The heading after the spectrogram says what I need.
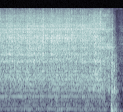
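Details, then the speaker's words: Vintage Tandy Radio Shack computer truck toy, two batteries, motor and cam drive, after reattaching a loose wire and a detached gear: even high whir spinning the tires about two seconds, stops cleanly; working normally. "So inside here is a motor and a cam. And you're going to see what the cam does in a second. So I'm going to turn it on. There's a switch right here. The tires move."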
